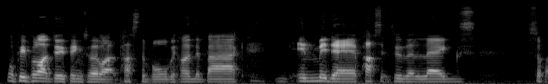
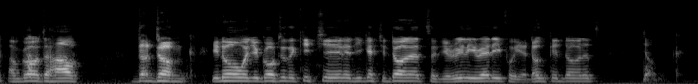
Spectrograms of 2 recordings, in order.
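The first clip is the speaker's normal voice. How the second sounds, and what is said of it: Imitates another person's voice. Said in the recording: “everyone's going to think we had Arnold Schwarzenegger on then.”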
